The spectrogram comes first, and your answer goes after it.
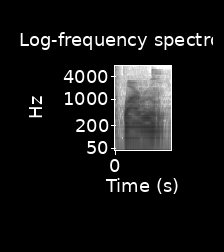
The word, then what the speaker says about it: Hwaryun: So the way you say your name is basically Hwa and then Rune. So you put that together as HWARYUN.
